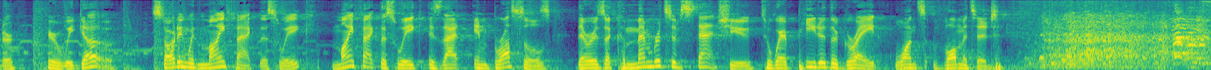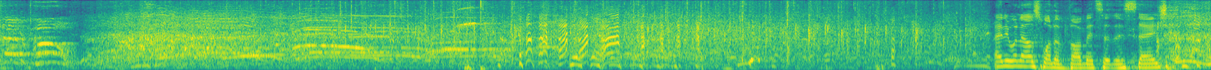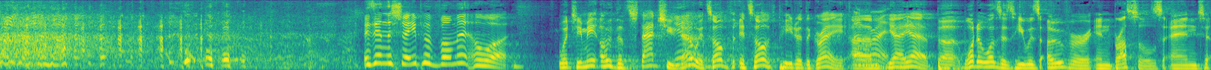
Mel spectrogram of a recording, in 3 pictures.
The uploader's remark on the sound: Live from Birmingham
